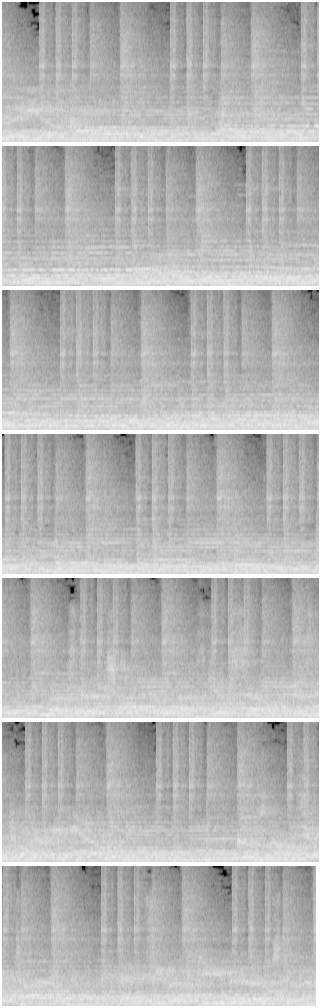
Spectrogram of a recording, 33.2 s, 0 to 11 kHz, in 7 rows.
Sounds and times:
Music: 0.0s - 33.2s.

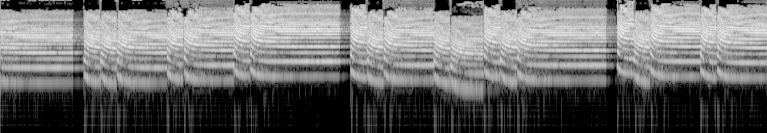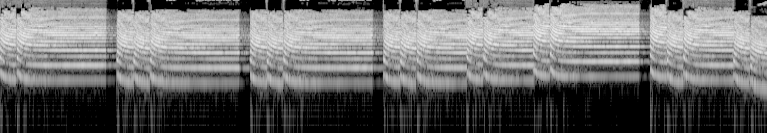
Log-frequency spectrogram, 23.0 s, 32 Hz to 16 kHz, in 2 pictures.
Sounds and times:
Air horn, truck horn: 0.0s - 23.0s.

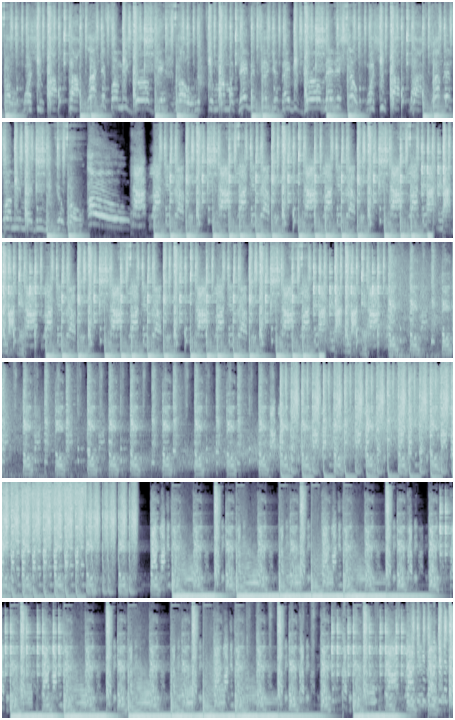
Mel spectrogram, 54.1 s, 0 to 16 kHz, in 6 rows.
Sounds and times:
Music: 0.0s - 10.7s, 11.9s - 54.1s.

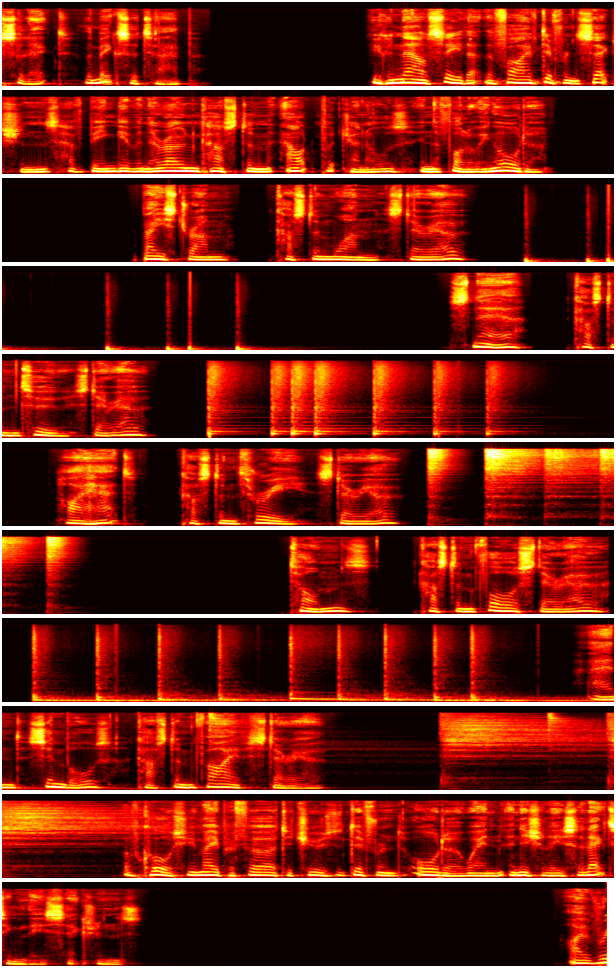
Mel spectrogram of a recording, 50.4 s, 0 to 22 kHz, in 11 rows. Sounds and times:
Speech: 0.0s - 1.6s, 2.7s - 8.8s, 10.2s - 12.8s, 17.1s - 19.6s, 23.3s - 26.0s, 29.7s - 32.2s, 36.4s - 39.2s, 42.2s - 47.0s, 50.1s - 50.4s.

